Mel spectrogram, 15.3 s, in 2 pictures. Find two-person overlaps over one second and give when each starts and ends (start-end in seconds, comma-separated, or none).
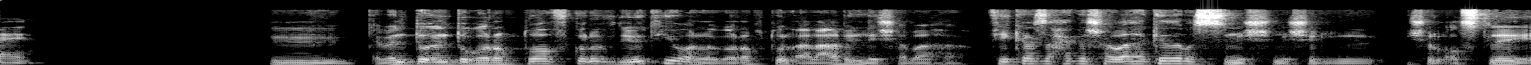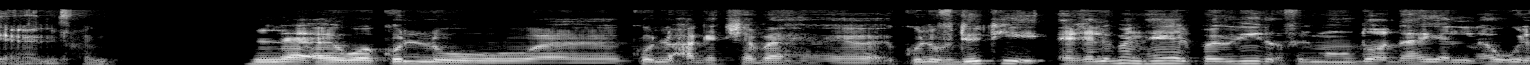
none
